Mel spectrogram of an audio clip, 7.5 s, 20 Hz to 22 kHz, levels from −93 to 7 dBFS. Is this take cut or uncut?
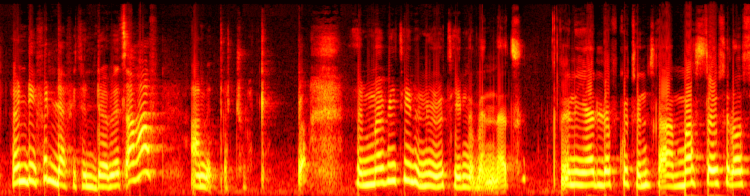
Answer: cut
